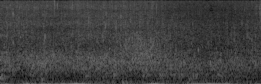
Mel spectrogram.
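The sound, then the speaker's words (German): Soft water waves lapping gently against a lakeshore, a steady low wash with mild swells in intensity, fairly quiet and continuous with no voices. “Die sanften Wellen plätschern ans Ufer,”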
